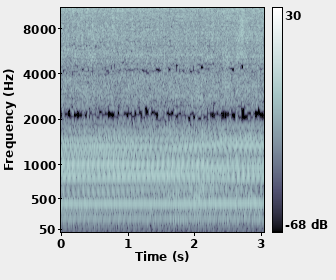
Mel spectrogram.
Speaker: you've got turn off suction device disconnect suction catheter from connecting tubing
